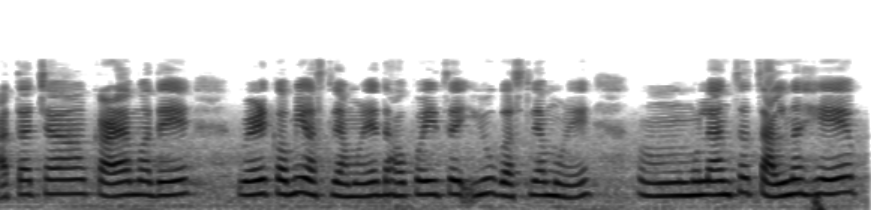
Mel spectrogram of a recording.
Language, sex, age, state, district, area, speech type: Marathi, female, 30-45, Maharashtra, Thane, urban, spontaneous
